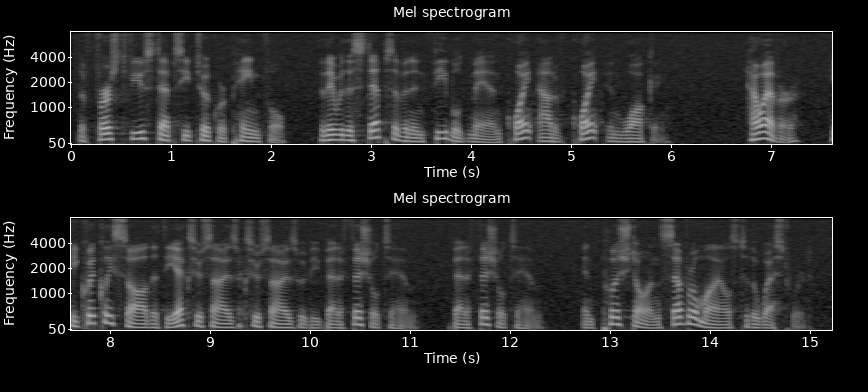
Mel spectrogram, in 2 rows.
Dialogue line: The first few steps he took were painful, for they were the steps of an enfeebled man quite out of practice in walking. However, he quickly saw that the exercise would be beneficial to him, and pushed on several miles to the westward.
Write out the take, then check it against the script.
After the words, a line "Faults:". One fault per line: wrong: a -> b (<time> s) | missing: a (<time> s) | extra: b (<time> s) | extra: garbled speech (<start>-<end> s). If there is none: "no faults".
The first few steps he took were painful, for they were the steps of an enfeebled man quite out of quite in walking. However, he quickly saw that the exercise exercise would be beneficial to him beneficial to him, and pushed on several miles to the westward.
Faults:
wrong: practice -> quite (5.0 s)
extra: exercise (9.2 s)
extra: beneficial to him (11.4 s)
